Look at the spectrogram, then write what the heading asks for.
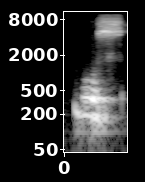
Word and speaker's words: Bus: Bus is Bus in German. Though the spelling is same, but the pronunciation will be Bus.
